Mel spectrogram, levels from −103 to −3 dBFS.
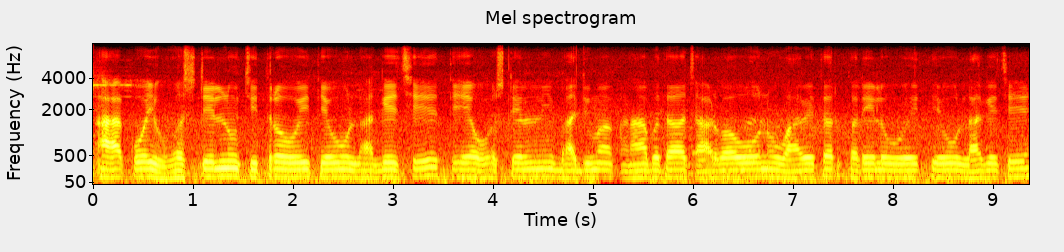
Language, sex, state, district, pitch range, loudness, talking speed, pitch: Gujarati, male, Gujarat, Gandhinagar, 115-120 Hz, -22 LUFS, 140 wpm, 115 Hz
